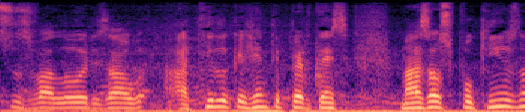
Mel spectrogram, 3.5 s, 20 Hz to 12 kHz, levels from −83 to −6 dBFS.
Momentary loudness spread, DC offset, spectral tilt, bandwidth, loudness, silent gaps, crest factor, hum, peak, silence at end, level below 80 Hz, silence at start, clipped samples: 7 LU; under 0.1%; -6 dB/octave; 11.5 kHz; -19 LUFS; none; 16 dB; none; -2 dBFS; 0 s; -26 dBFS; 0 s; under 0.1%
